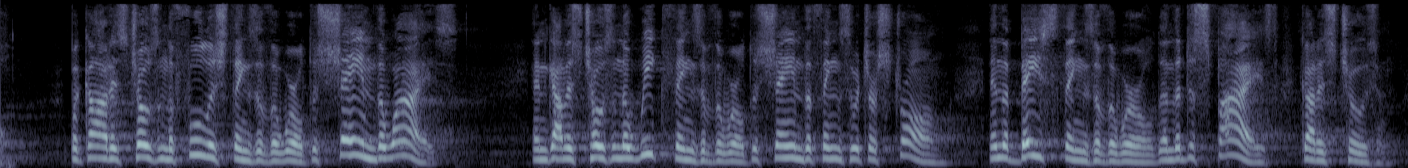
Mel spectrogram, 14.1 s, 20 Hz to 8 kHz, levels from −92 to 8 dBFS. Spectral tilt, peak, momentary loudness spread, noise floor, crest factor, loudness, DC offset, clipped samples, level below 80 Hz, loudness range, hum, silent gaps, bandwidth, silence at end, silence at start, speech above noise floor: -5 dB/octave; -14 dBFS; 9 LU; -70 dBFS; 18 dB; -32 LUFS; under 0.1%; under 0.1%; -74 dBFS; 4 LU; none; none; 7.6 kHz; 0.2 s; 0 s; 38 dB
